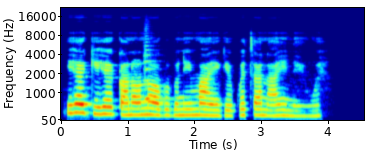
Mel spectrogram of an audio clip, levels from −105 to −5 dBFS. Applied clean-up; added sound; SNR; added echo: neural mask model RNNoise.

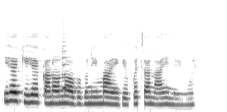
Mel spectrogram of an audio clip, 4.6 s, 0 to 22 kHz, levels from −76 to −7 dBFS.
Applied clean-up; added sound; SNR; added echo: none; Bowed string instrument; 11 dB; none.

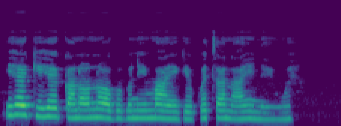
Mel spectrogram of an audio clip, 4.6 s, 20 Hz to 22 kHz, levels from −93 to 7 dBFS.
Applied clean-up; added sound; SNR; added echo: none; none; none; none.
